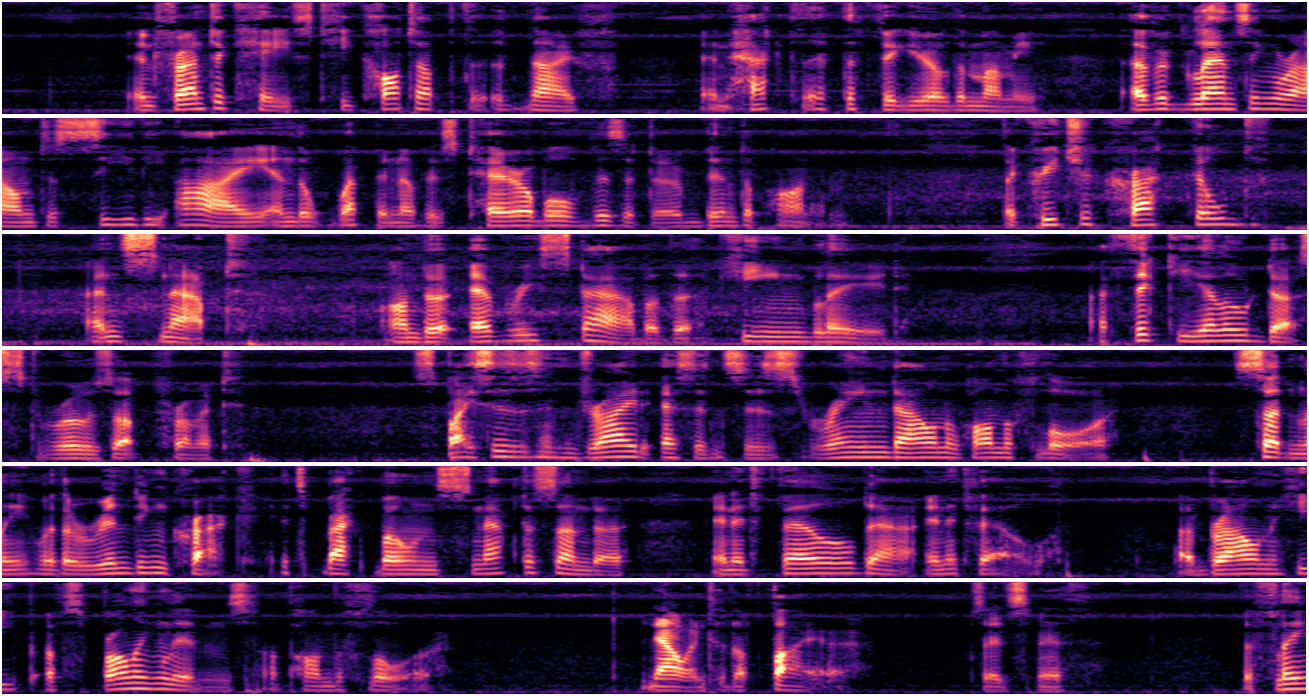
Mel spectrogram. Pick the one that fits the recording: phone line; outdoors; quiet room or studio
outdoors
